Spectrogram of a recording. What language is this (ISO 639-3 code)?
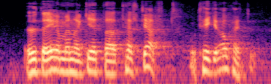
isl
